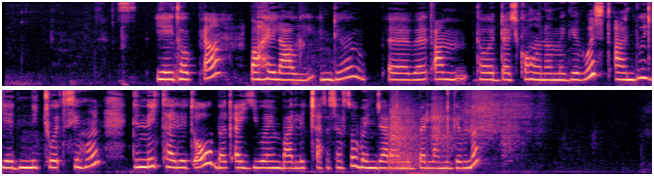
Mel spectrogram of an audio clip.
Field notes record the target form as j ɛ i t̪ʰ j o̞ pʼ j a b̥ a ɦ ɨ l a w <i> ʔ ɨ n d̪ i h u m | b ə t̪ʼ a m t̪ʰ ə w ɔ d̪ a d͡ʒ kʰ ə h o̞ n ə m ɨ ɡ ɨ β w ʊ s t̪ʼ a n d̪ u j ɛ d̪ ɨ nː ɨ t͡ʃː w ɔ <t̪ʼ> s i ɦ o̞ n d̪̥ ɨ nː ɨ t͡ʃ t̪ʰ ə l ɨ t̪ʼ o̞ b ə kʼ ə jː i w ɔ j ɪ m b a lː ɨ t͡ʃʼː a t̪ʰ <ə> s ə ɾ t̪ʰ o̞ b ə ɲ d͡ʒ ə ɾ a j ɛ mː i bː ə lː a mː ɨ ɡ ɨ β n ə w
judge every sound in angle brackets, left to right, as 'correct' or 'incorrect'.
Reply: correct, correct, correct

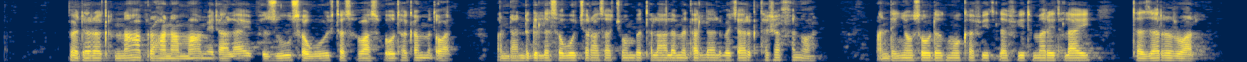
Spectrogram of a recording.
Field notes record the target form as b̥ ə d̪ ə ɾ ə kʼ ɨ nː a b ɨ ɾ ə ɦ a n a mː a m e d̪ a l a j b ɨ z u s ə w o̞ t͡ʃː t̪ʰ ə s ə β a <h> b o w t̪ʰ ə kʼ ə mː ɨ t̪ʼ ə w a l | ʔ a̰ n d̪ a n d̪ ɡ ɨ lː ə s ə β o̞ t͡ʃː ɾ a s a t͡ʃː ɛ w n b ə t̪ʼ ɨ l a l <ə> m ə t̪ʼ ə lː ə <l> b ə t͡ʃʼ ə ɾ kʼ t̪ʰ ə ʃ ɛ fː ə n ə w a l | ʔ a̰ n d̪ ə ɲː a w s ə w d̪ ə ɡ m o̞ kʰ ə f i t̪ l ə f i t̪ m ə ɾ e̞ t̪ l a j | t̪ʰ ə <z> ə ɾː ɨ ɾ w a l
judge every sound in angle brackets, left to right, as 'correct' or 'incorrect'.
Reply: incorrect, correct, correct, correct

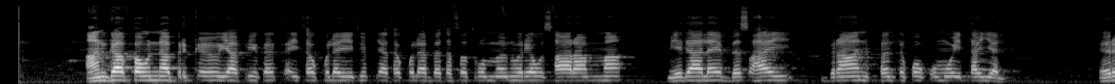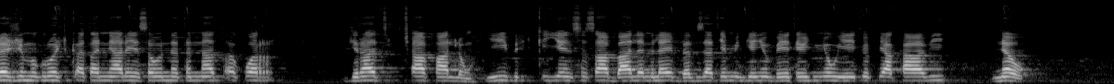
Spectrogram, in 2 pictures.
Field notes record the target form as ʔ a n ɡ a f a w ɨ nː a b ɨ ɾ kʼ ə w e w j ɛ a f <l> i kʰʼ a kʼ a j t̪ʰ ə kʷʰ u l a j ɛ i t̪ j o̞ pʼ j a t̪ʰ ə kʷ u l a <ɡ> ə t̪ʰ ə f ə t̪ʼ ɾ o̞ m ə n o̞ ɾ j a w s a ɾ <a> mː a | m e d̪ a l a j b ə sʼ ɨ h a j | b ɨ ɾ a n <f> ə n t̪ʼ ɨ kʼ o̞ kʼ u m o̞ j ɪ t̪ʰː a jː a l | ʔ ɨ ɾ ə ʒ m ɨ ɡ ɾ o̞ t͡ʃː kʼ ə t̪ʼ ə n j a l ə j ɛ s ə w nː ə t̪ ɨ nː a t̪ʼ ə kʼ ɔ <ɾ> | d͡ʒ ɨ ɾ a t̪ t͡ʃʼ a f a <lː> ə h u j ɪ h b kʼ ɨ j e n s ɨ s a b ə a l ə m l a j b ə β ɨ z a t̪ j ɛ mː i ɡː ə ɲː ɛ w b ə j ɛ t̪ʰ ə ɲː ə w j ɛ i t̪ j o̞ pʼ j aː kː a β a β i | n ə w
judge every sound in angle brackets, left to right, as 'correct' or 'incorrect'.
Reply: incorrect, incorrect, correct, correct, correct, correct

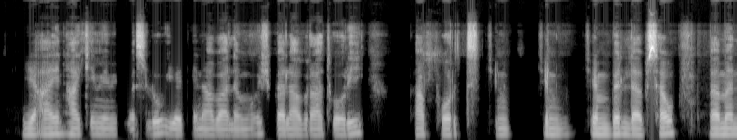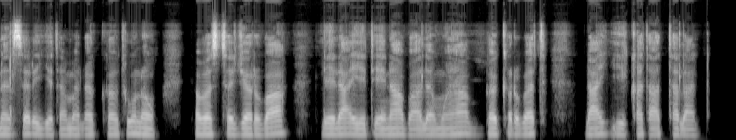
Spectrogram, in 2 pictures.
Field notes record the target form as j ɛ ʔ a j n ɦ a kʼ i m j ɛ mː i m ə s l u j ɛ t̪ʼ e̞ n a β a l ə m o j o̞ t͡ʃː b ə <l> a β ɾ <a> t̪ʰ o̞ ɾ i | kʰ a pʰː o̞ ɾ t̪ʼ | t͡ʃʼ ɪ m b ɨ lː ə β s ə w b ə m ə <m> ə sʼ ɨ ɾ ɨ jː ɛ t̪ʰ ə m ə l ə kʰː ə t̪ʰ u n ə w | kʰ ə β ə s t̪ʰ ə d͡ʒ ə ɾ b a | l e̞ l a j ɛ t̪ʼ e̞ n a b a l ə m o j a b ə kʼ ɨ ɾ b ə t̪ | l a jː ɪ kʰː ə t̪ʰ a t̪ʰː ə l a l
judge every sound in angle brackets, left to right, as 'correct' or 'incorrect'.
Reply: correct, correct, incorrect

